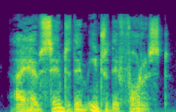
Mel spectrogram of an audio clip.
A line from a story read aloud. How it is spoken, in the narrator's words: he answered quietly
